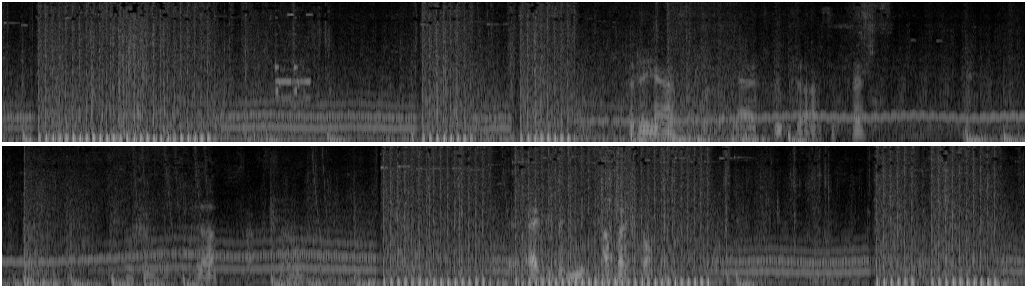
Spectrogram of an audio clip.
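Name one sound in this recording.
A rapid-fire gun shoots in loud bursts.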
